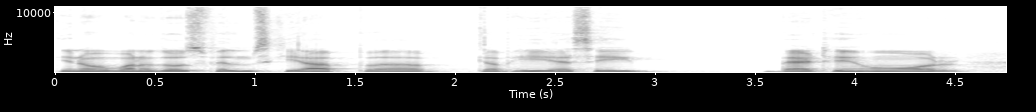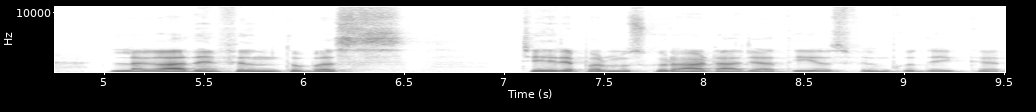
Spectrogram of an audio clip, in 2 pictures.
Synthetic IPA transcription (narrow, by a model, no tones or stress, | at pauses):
jʊnoːʋɐ̃nɔːd̪oːzfɪlmz̥kiaːpkɐbʱiɛːsei | bɛːʈʰeɦõɔːɾlɐɡaːd̪ẽfɪlmt̪obɐs | t͡ʃeɦɾepɐɾmʊskʊɾɦaːʈaːd͡ʒaːt̪iɦɛʊsfɪlmkod̪eːkʰːɐɾ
